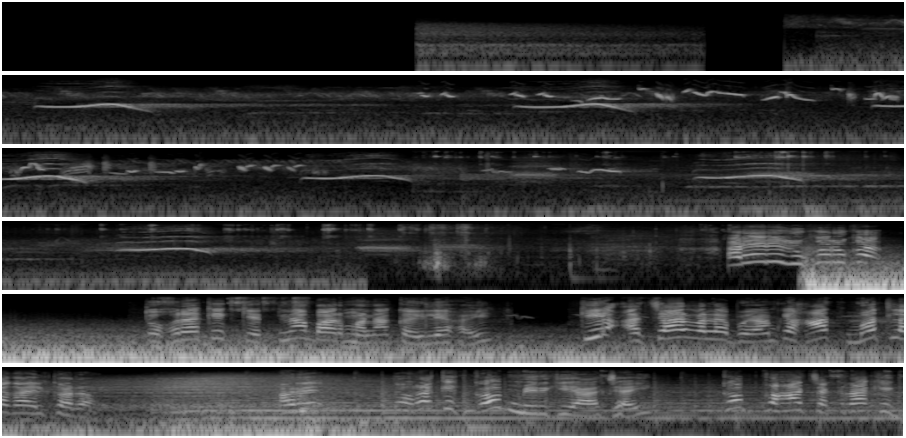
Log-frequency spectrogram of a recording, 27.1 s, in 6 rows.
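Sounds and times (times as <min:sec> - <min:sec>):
birds chirping: 0:04.0 - 0:17.0
bird whistled call: 0:04.6 - 0:13.3, 0:14.0 - 0:14.8.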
